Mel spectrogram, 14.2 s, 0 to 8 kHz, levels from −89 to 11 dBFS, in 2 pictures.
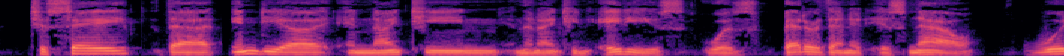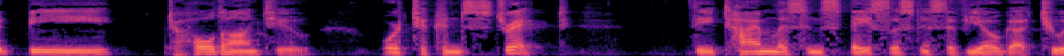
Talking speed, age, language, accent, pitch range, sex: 130 wpm, 50-69, English, American, 95-120 Hz, male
